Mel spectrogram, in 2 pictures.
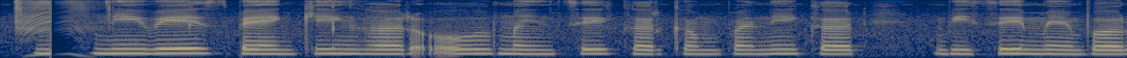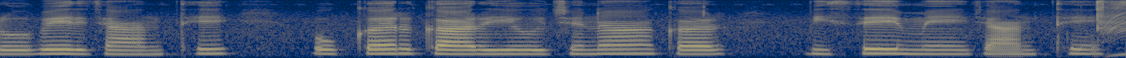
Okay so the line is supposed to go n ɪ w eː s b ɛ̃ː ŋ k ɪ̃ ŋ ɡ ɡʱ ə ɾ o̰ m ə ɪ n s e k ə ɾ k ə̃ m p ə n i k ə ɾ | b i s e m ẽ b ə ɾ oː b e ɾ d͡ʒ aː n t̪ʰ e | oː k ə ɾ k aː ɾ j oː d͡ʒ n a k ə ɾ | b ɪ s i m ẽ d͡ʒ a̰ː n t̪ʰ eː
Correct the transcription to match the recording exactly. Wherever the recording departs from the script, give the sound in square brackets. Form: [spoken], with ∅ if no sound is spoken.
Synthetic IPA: n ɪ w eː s b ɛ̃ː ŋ k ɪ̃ ŋ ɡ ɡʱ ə ɾ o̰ m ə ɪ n s e k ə ɾ k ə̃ m p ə n i k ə ɾ | b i s e m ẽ b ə ɾ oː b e ɾ d͡ʒ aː n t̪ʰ e | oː k ə ɾ k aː ɾ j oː d͡ʒ n a k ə ɾ | b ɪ s [e] m ẽ d͡ʒ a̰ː n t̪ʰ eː

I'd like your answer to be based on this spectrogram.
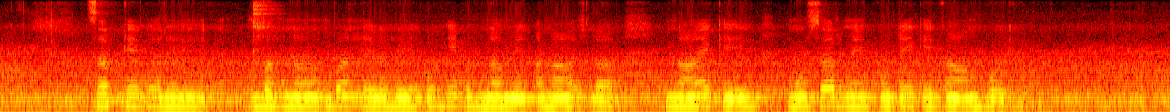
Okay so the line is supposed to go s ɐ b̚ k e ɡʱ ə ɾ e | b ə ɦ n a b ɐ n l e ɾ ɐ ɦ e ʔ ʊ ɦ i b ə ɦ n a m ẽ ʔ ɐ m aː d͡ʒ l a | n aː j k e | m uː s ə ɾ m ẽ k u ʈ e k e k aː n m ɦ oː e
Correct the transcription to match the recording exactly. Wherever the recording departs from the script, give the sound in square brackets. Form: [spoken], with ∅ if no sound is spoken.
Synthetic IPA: s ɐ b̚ k e ɡʱ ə ɾ e | b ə ɦ n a b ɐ n l e ɾ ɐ ɦ e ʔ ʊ ɦ i b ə ɦ n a m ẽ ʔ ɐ [n] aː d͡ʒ l a | n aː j k e | m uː s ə ɾ m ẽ k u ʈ e k e k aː [∅] m ɦ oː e

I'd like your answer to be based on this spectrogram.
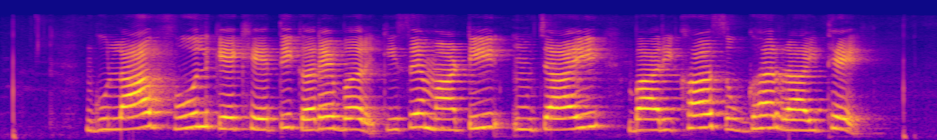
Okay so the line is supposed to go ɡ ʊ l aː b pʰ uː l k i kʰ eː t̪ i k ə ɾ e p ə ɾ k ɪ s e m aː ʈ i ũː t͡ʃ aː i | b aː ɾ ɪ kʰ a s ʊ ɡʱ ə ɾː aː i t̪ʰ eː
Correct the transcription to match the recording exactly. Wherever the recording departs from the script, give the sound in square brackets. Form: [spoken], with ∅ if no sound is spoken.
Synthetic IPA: ɡ ʊ l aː b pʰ uː l k [e] kʰ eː t̪ i k ə ɾ e [b] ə ɾ k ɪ s e m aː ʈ i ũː t͡ʃ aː i | b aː ɾ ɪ kʰ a s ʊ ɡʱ ə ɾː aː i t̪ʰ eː

